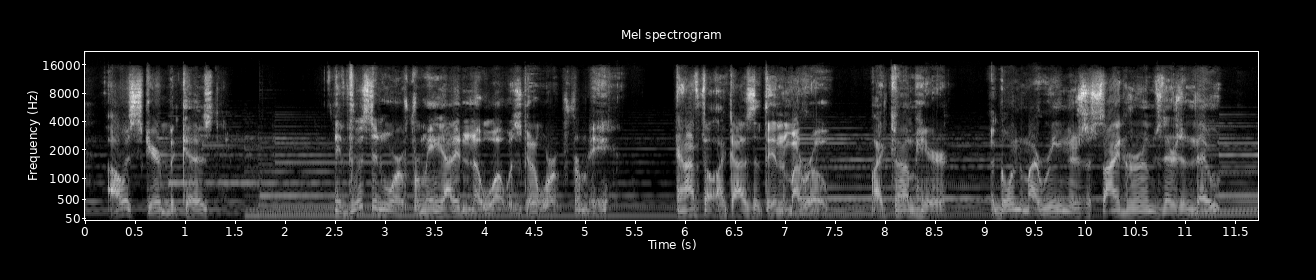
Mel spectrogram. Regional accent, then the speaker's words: Wyoming, United States; I grew up in Wyoming. My grandpa was in World War II.

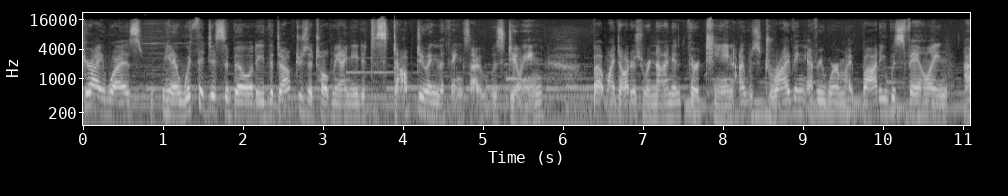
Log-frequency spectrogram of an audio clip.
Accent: India; born there; I was born in India, and I got polio when I was 3 months old.

